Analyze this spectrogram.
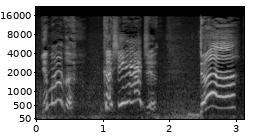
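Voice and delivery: very high and loud; shrieked high and loud, mock indignant; emphatic duh. Real, not acted. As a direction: squeal the obvious point. Emphatic aside.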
